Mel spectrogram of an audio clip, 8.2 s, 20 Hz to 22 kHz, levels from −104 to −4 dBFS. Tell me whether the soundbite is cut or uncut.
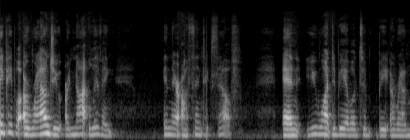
uncut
